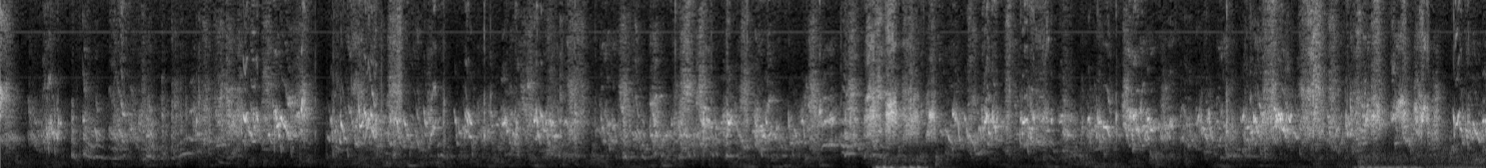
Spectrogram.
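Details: A group of budgerigar chicks keep up a constant hoarse begging chatter of shrill chirps, with two brief low thuds.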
